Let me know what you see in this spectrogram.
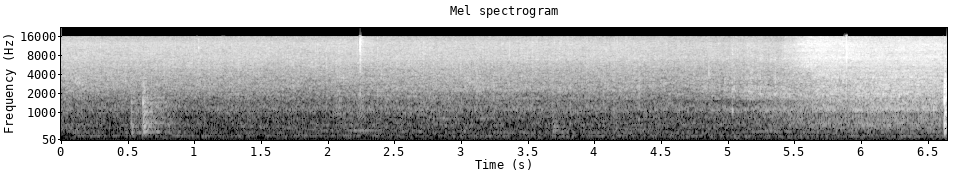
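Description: Onion-tomato masala frying in oil in an open pressure cooker, sizzling steadily. The sizzle grows louder about five and a half seconds in, as raw chicken pieces go into the hot pan.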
